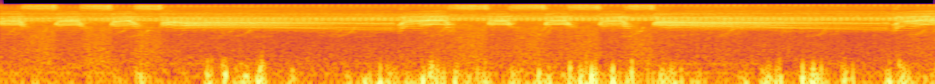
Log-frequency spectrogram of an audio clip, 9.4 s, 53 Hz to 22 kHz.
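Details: In a summer forest on 19 August 2012, a robust cicada keeps up a loud shrill drone while another voice breaks in with rhythmic pulsed bursts, about three in quick succession, repeated in two clusters.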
